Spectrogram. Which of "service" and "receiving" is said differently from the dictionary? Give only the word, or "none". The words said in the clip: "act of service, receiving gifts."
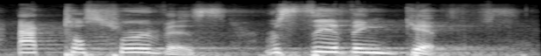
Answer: none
